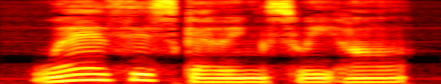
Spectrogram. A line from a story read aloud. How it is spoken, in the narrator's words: sighed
